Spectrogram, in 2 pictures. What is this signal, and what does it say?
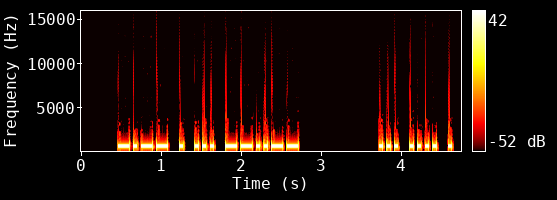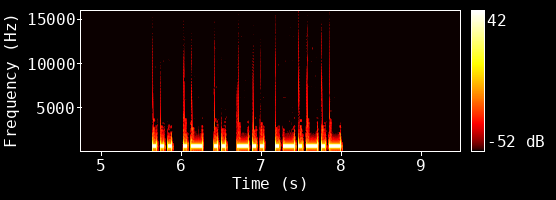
Morse code, heard as a keyed tone, about 25 wpm, 700 Hz. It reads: YES, SHE SAID.
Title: 3x Word-Spacing - Sentences from Top 500 Words - 25wpm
